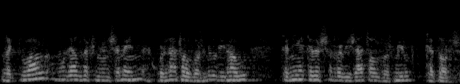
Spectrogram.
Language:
Catalan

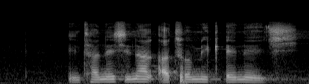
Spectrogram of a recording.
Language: Zulu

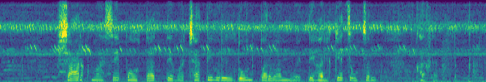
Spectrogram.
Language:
Marathi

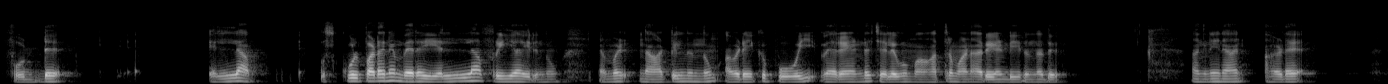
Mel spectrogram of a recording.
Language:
Malayalam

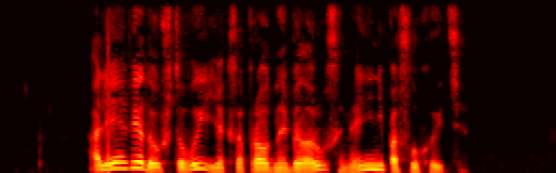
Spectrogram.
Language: Belarusian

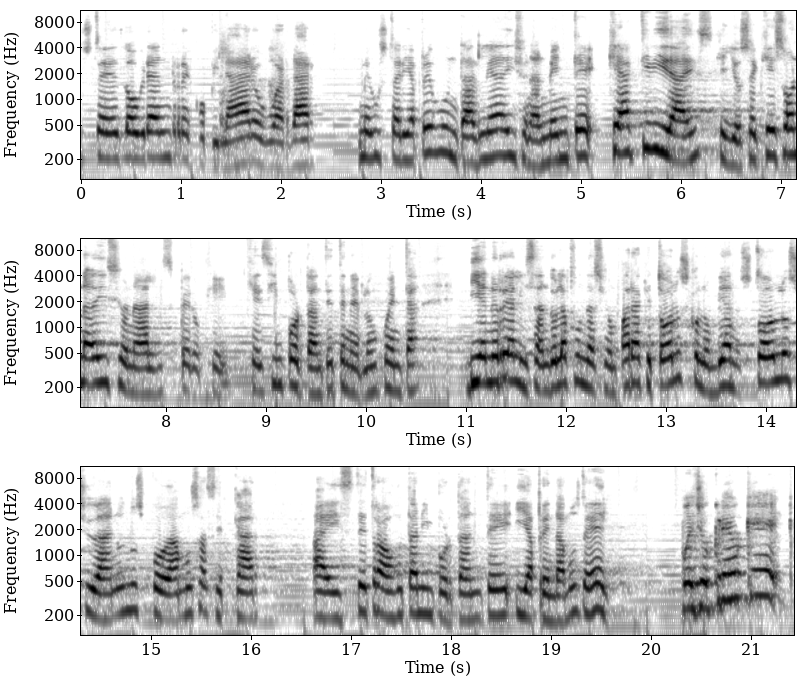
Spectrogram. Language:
Spanish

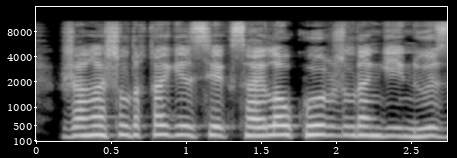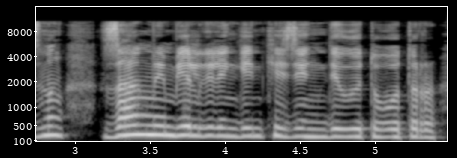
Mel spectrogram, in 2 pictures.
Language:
Kazakh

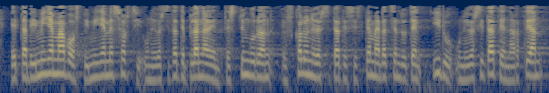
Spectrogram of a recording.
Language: Basque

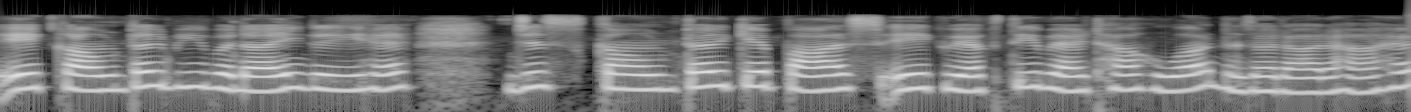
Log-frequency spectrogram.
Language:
Hindi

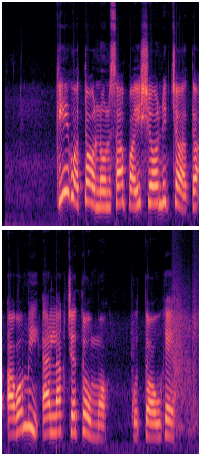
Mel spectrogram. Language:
Kalenjin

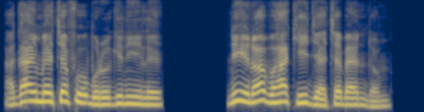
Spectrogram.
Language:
Igbo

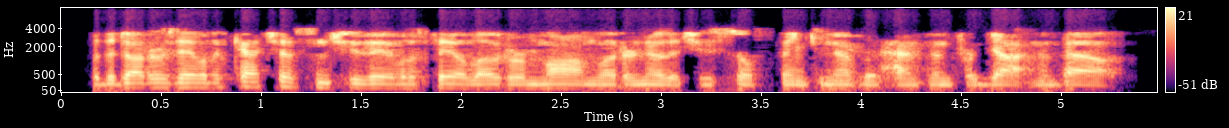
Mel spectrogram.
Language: English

